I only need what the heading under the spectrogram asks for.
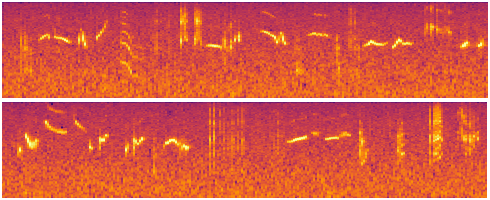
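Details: Ant-eating Chat male in courtship song, delivering a busy run of brief whistled slurs, upswept and downswept, nearly continuous, with scattered dry clicking notes and faint background hiss.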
